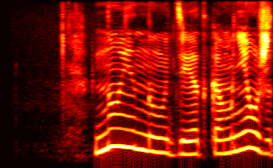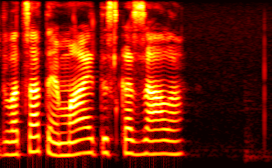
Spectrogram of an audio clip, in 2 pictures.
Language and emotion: Russian, positive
